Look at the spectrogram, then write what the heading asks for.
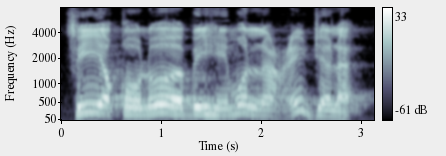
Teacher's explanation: jim qalqalah sughra memantul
